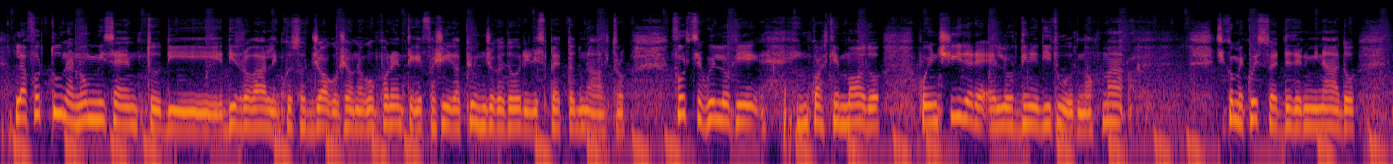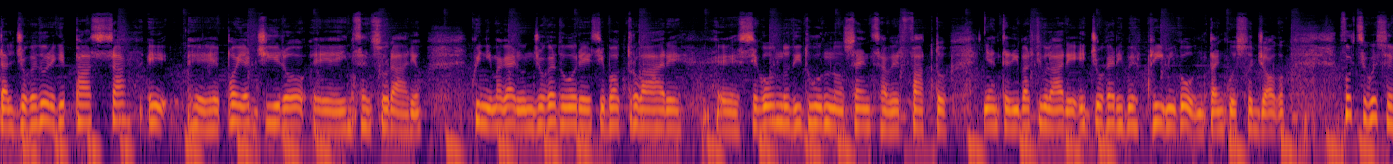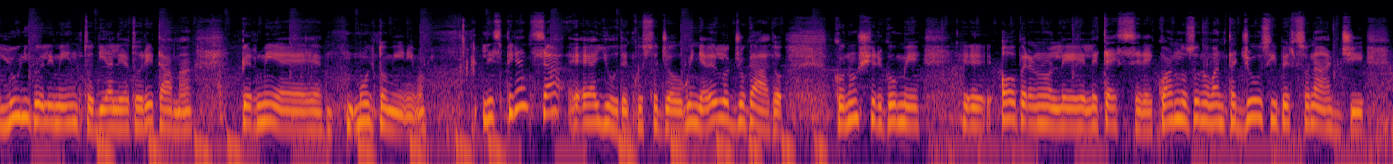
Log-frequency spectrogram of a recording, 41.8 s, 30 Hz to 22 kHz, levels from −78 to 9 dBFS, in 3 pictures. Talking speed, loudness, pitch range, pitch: 160 wpm, -22 LUFS, 135-165 Hz, 145 Hz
